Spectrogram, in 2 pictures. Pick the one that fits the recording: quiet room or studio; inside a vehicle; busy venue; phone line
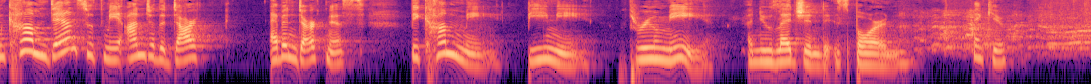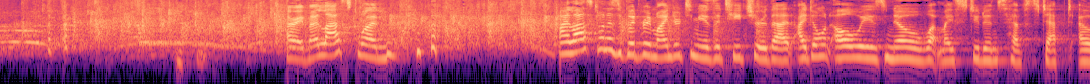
busy venue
